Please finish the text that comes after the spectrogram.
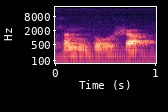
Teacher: અનુસ્વાર પછી ત વર્ગનો વર્ણ હોવાના કારણે ત થ દ ધ ન એનો અનુનાસિક વર્ણ ન થાય છે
